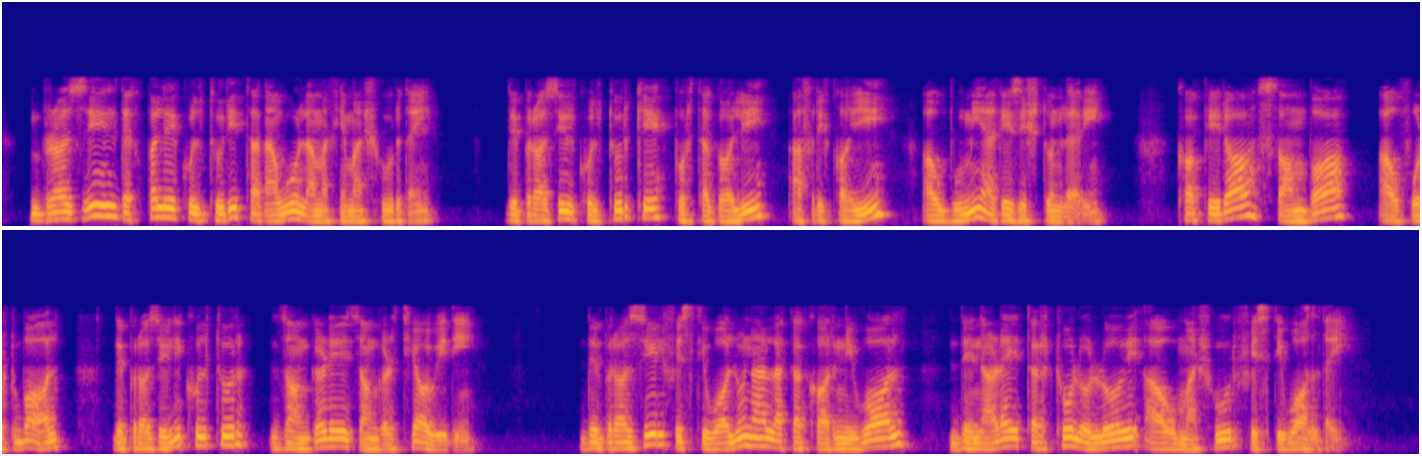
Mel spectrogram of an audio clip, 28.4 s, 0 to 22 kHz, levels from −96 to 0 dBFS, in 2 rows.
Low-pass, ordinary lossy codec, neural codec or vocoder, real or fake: 5.4 kHz; none; none; real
